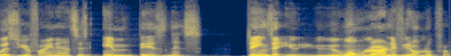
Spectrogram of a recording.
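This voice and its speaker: A man with an American accent talks at a fairly quick pace, his loudness swinging widely. His medium-pitched voice has ordinary pitch variation. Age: 60s. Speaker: evangelist and business owner. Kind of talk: interview. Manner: halting.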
